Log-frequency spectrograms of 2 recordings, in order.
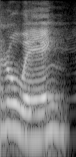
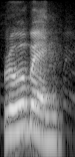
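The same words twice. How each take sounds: First: "Rubén" with the stress on the final syllable; correct Spanish Rubén. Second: "Rubén" mockingly said as ROO-ben; higher, louder gringo "Rubén", stressed on the first syllable; Americanized Rubén. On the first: Shown as a demonstration. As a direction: say "Rubén" as roo-BEN, higher and insistent. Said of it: "Pronúncielo bien". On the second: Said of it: "No venga a decirme Rubén".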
